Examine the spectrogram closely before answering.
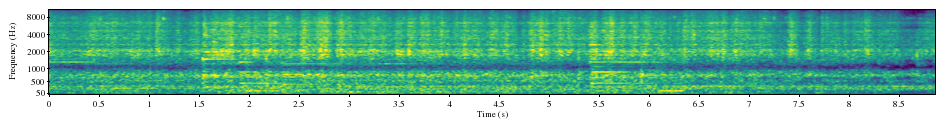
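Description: Steady, loud vehicle noise heard inside a truck cab, with a few short faint tones through it.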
